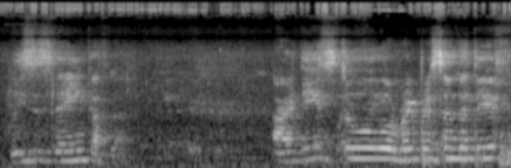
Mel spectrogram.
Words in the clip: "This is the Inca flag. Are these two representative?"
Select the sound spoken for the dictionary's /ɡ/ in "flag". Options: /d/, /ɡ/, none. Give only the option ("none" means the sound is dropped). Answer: none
